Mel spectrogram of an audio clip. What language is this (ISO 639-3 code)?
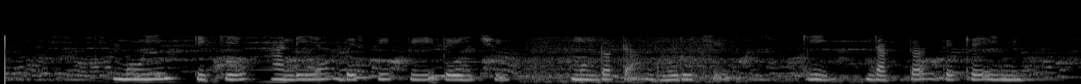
ori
